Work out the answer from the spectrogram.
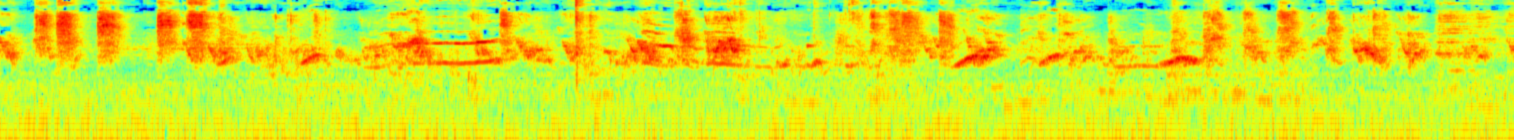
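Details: Morning bird chirping from a flock: many overlapping short squawks and chirps with a few bright whistled upsweeps, calling continuously at a steady level over a low background rumble.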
